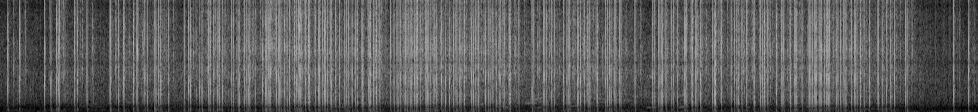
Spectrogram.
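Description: Two Bombs Away firework fountains from Snake Bite Fireworks spraying sparks with a dense, rapid crackle of many small pops. The crackle stops about a second before the end, leaving a few last pops.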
